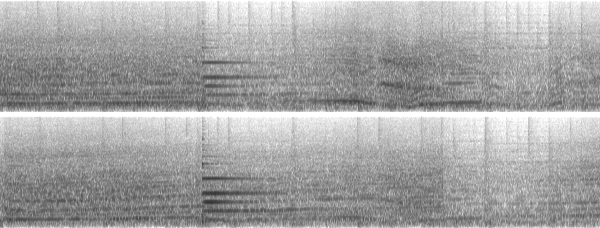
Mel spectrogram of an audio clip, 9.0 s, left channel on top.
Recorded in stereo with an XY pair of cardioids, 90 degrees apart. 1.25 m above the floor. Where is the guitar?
60° right, 0.8 m.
